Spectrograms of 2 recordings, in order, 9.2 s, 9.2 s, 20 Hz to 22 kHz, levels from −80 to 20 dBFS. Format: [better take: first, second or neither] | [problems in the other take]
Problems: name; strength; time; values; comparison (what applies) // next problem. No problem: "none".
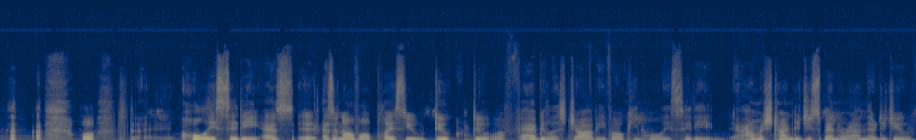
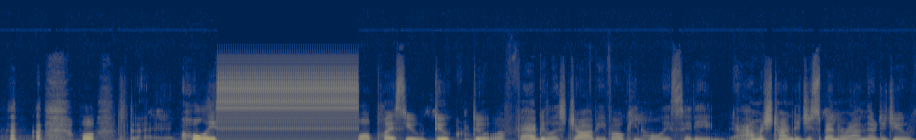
first | audio freezing; at 2 s for 1.5 s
